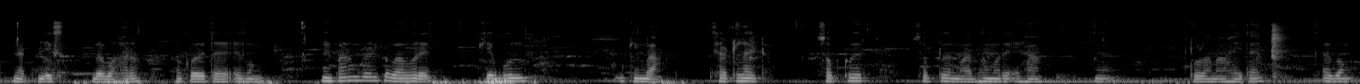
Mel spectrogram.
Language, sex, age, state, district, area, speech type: Odia, male, 18-30, Odisha, Nabarangpur, urban, spontaneous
